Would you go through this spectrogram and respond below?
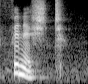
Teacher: For example, finish, okay, el verbo to finish, cuando pasamos al pasado, ese ed, el último sonido, it sounds like a T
